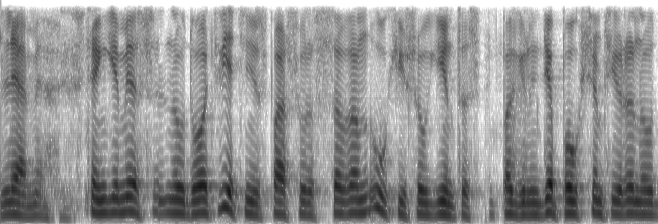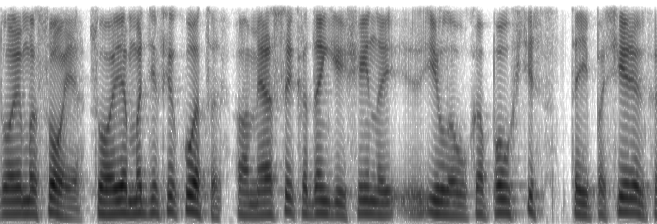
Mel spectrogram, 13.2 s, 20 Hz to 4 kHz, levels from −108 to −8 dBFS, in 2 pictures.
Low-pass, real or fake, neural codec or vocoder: 3.6 kHz; real; none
